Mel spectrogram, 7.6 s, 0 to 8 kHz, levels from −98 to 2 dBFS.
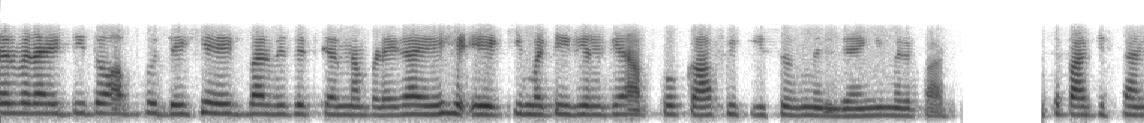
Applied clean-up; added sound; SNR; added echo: none; none; none; none.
